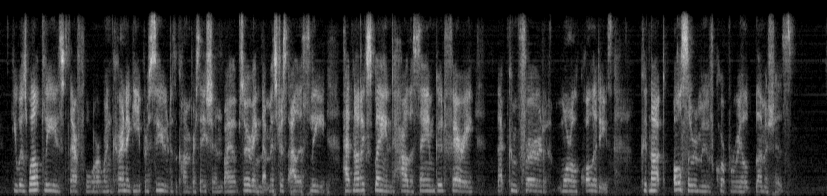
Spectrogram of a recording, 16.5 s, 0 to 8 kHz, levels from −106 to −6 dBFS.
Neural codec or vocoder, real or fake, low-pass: vocoder, 22.05 kHz, 80 mel bands, HiFi-GAN; fake; 7.2 kHz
